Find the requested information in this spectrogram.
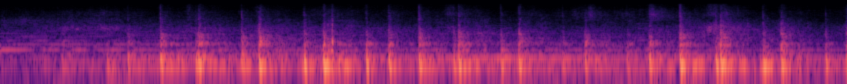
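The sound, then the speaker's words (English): Drums playing in a far corner of the Zocalo in Mexico City, many rhythmic beats that rise and fall in loudness in an ongoing pattern. “We hear drums and follow their sound to a far corner of the Zocalo.”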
